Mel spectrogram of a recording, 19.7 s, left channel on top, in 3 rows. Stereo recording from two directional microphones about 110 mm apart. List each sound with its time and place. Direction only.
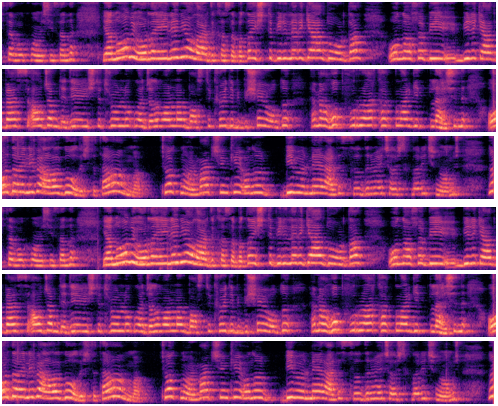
0.1 s a woman's voice: 35° right (ahead or behind)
